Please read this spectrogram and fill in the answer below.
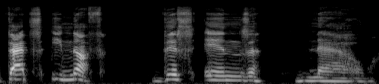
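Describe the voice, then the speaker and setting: A woman's voice: medium pitch, animated, very slow, bright, forceful tone, no echo. A woman hosting a roleplay game playthrough, mixing commentary with theatrical, haughty in-character lines. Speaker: gaming host.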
